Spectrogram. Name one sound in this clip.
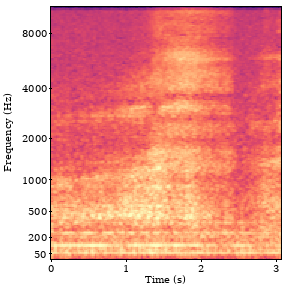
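A man exhales a long, soft breath.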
